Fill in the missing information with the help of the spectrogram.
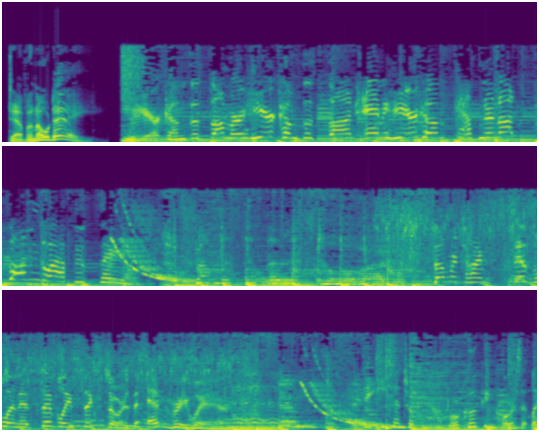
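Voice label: Female Talent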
